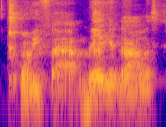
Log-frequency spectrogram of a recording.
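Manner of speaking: normal talking voice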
